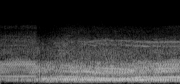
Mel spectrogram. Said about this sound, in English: Jackson Pollock touched his foot to the gas of his green Oldsmobile convertible, pressed down harder, and just kept pressing.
